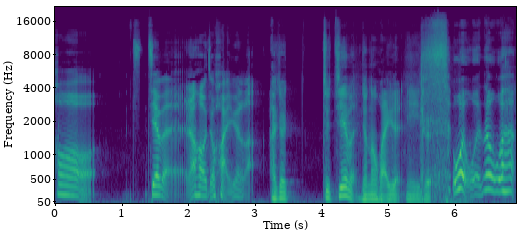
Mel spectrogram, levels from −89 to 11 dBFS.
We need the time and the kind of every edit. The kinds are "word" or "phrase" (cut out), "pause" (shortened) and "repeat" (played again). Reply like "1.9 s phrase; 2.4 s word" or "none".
1.3 s pause; 3.1 s pause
